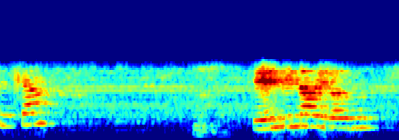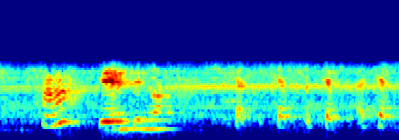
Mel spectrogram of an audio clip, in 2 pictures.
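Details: Adult speaker; no speech disorder.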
